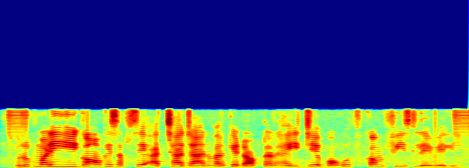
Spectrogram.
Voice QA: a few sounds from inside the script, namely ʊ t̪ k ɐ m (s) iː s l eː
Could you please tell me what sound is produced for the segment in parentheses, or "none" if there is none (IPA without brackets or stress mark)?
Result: f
